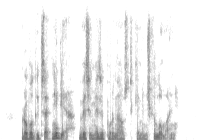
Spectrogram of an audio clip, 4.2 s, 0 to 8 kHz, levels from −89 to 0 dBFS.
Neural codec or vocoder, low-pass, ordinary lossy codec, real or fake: none; 7.2 kHz; Opus, 32 kbps; real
